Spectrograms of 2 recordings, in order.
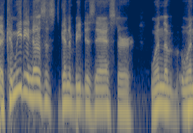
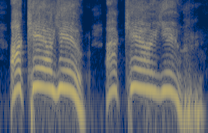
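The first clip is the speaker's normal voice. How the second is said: put-on yell at a very high pitch; 9 semitones higher than usual. Retelling how a heckler stormed off: imitating a heckler yelling. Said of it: "he yelled".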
